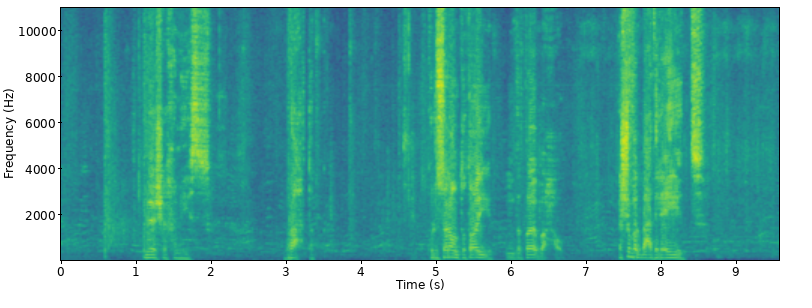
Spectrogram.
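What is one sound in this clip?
An older man speaks calmly, close by.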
